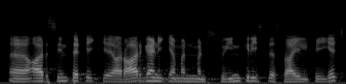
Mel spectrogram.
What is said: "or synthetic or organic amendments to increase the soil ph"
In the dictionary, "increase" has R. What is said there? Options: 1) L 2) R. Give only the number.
2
